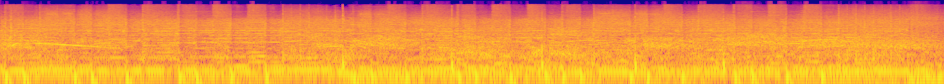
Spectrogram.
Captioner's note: crowd cheering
